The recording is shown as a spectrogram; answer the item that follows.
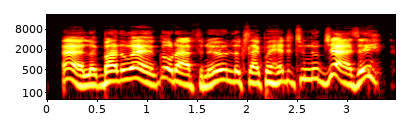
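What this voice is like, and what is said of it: Put-on accent. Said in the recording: “sometimes I would do it in an accent.”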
